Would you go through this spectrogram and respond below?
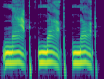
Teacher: Listen to that nasally A sound.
